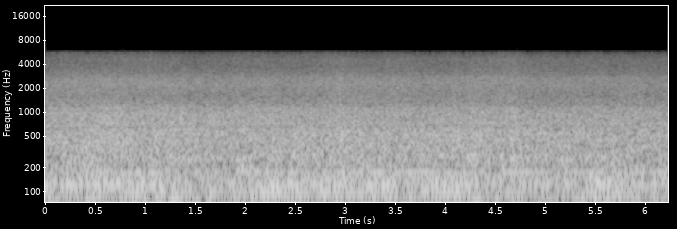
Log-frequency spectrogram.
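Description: Steady rush of wind and sea with a low, even hum underneath, without a break.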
